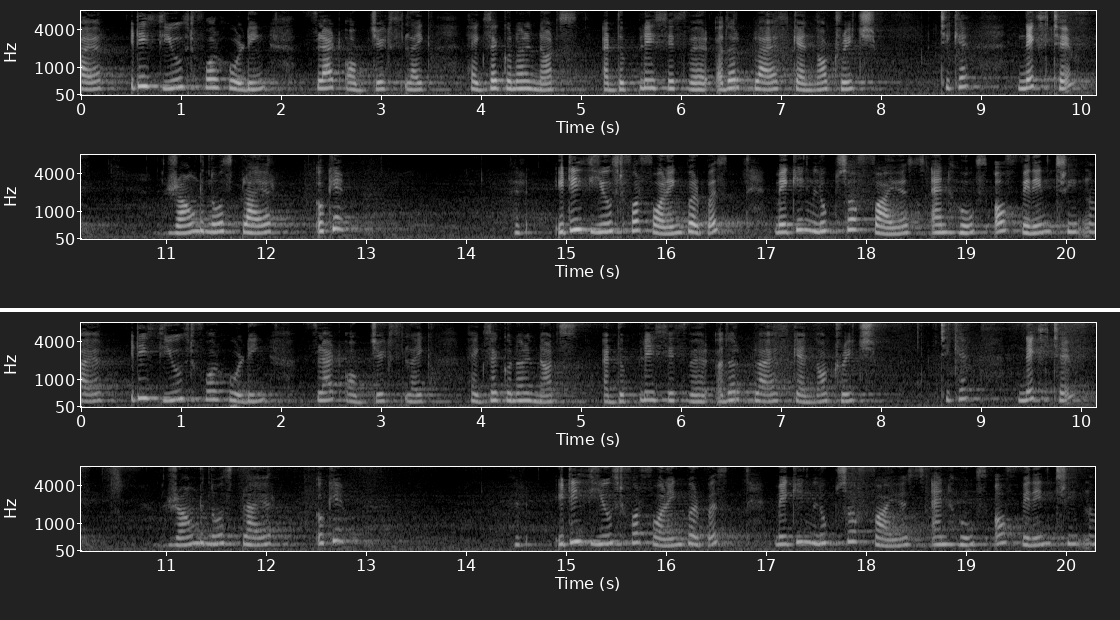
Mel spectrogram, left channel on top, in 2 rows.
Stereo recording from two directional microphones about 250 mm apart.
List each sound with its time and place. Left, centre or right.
0.0 s a woman's voice: centre
11.0 s a woman's voice: centre
14.9 s a woman's voice: centre
16.8 s a sound: centre
17.6 s a woman's voice: centre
